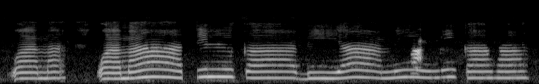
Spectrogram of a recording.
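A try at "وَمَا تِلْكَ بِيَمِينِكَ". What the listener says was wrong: হুজুর কাতে টান দিল। হ্যাঁ দিছে, টান দিছে।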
